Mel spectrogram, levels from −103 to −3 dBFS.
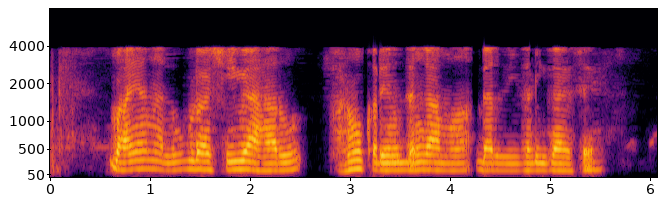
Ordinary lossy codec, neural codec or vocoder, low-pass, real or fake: AAC, 16 kbps; codec, 44.1 kHz, 3.4 kbps, Pupu-Codec; 7.2 kHz; fake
